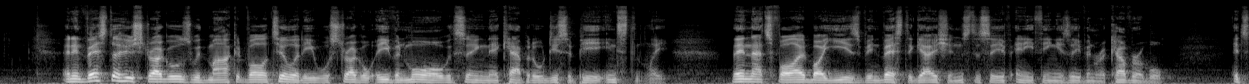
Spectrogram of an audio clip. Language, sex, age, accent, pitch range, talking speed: English, male, 40-59, Australian, 95-120 Hz, 155 wpm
